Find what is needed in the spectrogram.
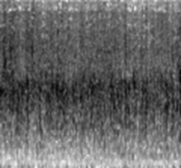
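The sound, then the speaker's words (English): Applause from an audience for a player drafted into the Big Three basketball league: a steady, dense wash of clapping that holds an even level for the whole stretch, with no break or pause. “Let's give Sean Williams a round of applause.”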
